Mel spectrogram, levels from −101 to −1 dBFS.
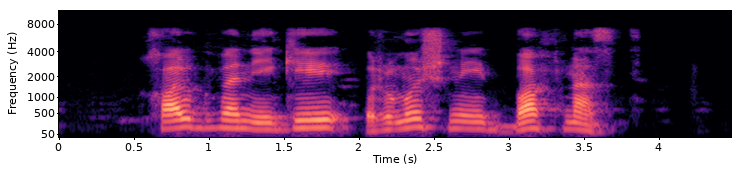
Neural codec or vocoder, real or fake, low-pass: codec, 16 kHz, 4 kbps, FreqCodec, larger model; fake; 7.2 kHz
